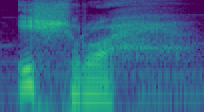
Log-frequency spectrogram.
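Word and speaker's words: ٱشْرَحْ: Is there a lam after Hamzatul Wasl? No. So it's not a fatha. Does the third letter have a dhamma? No. So it's not a dhamma. It can only be a kasra. It reads ishrah.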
